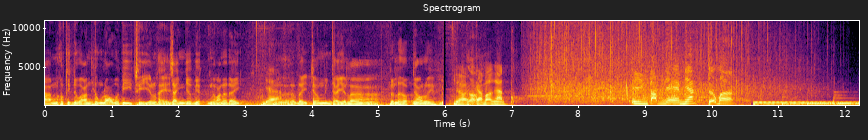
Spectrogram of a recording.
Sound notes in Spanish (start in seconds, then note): 7.1 aplauso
